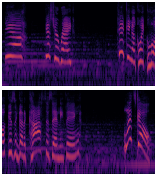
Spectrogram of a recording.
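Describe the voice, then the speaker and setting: A woman's voice: very high-pitched, very animated, a little slow, music in the background, full character voice. A woman voicing a small, childlike, cheeky fairy companion in a video game cutscene, speaking bluntly. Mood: sassy. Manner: refers to self in third person, blunt.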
